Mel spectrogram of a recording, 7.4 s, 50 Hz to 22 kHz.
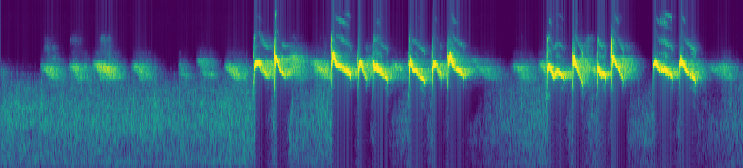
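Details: Oriental white-eye, minor moult, 3 June 2022: soft high twitter, then two energetic bursts of quick, sharply downslurred whistles, each burst about a second long, over low background hum.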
